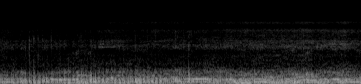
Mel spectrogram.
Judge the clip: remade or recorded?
remade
